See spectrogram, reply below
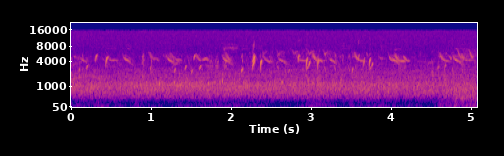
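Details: A wild Goldfinch twitters in quick, high, tinkling chirps and slurred notes, packed closely with barely a pause, over a steady background hiss.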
